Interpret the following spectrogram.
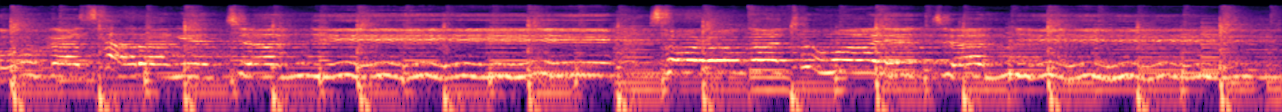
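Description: A woman singing a Korean song into a handheld microphone over band accompaniment with a steady beat, her held notes carrying a wide, wavering vibrato.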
